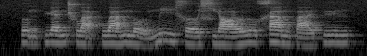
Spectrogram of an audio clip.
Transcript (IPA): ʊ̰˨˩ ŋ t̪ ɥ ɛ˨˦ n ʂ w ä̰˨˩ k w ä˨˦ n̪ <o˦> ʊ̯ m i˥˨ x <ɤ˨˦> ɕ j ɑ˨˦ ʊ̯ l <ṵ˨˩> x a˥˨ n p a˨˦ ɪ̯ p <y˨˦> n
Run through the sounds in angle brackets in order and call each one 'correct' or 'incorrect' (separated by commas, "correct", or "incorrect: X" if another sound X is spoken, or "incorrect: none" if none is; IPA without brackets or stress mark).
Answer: incorrect: o̰˨˩, correct, incorrect: u˧, incorrect: y˦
